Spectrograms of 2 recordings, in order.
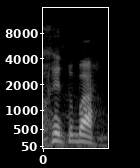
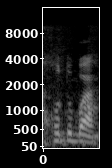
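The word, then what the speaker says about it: خطبة: dalam menjelaskan khitbah ibumu Bagaimana cara membaca khitbah B dengan kasrah IB kalau beliau mendabit dengan kasrah Berarti ada cara baca lain makanya perlu diabit Kalau kalimat cara bacanya cuma satu Biasanya enggak diabit karena ini misalnya menyatakan khbah bacanya dengan kasrah k jangan baca khutbah kan gitu berartibah beda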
